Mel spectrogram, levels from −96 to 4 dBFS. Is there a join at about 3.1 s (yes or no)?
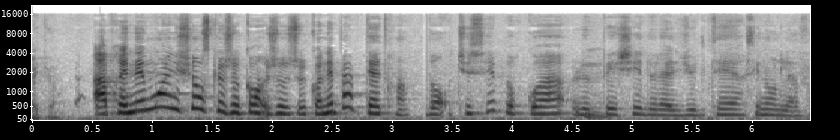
yes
